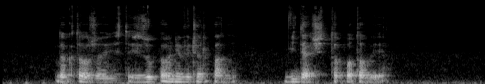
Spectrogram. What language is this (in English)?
Polish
